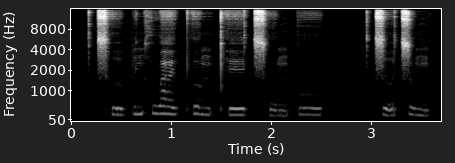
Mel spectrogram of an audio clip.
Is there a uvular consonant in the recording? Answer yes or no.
no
